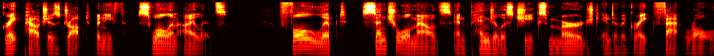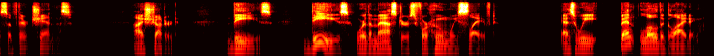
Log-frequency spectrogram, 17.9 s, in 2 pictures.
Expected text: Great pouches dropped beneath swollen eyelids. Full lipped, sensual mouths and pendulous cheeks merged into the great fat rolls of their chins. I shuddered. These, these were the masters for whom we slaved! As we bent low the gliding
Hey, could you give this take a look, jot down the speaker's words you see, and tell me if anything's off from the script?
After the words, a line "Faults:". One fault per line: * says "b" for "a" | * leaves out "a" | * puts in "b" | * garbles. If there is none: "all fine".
Great pouches dropped beneath swollen eyelids. Full lipped, sensual mouths and pendulous cheeks merged into the great fat rolls of their chins. I shuddered. These, these were the masters for whom we slaved! As we bent low the gliding
Faults:
all fine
